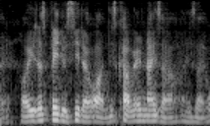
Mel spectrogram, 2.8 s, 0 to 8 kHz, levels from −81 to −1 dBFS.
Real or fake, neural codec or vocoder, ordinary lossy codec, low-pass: fake; codec, 16 kHz, 4.8 kbps, FACodec; none; none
